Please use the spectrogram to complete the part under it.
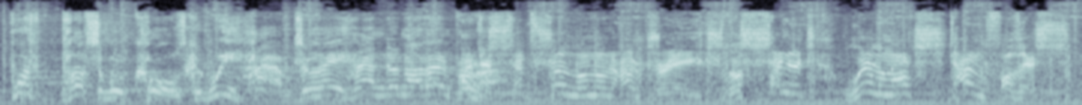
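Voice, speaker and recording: Very high-pitched pompous senator. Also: male voice, sing-song, moderate pace, long pauses, over music. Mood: outraged. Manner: pompous, declamatory. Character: pompous, indignant male senator. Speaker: video game voice actor. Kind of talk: scripted game cutscene acting.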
